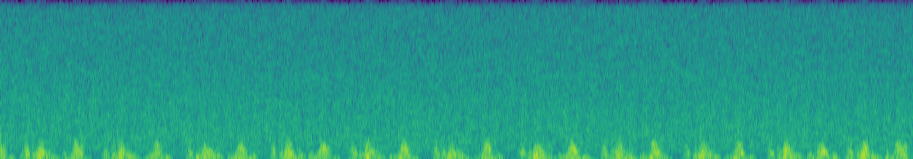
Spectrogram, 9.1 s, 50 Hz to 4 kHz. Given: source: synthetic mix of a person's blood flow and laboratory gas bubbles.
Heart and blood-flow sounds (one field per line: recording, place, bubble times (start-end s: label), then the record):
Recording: Doppler ultrasound of blood flow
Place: precordium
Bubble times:
no bubbles
From the record:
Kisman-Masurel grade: 000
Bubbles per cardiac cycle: 0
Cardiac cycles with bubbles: 0%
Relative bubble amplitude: no bubbles discernible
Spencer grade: 0 (complete lack of bubble signals)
